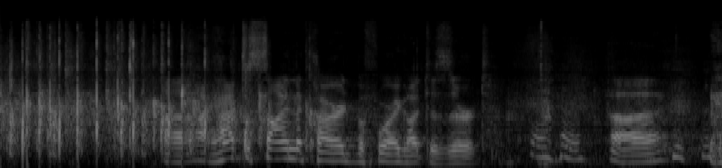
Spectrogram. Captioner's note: applause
